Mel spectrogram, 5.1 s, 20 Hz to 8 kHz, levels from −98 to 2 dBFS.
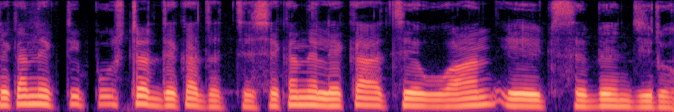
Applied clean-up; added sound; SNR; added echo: none; none; none; none.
